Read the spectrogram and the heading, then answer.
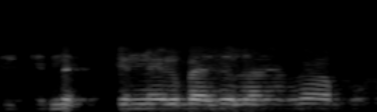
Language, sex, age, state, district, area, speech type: Punjabi, male, 18-30, Punjab, Mohali, rural, conversation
